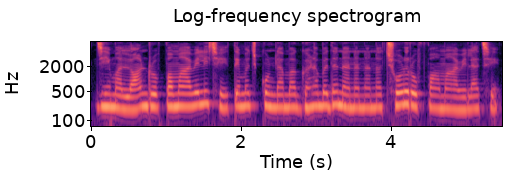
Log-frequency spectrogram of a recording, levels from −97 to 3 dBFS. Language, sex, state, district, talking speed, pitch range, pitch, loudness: Gujarati, female, Gujarat, Valsad, 165 wpm, 205-230 Hz, 220 Hz, -23 LUFS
